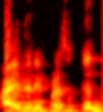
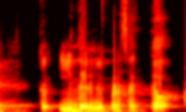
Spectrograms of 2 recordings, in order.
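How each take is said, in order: First: आइदर said with an eye sound at the start; आइदर with an eye diphthong first; आइदर pronunciation. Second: ईदर said with a long ee at the start; ईदर with a long ee first vowel; ईदर pronunciation. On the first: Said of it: "पहले बहुत लोग आइदर". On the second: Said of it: "कुछ लोग ईदर बोलने लगे". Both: Shown as a demonstration.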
